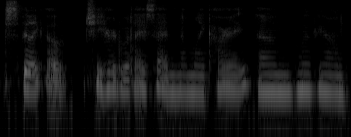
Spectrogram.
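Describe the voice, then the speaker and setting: A woman with a raspy voice streaming as she writes, thinking aloud hesitantly with many fillers and soft laughs. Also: medium pitch, flat delivery, fairly quick. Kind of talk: casual live-stream musing while writing. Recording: faint hiss behind the voice.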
